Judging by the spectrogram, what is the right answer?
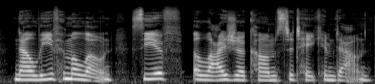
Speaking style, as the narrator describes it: he said

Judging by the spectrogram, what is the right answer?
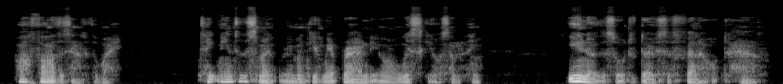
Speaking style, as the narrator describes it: he whispered

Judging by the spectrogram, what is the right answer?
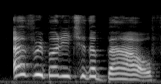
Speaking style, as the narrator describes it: Florence shouted

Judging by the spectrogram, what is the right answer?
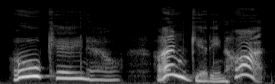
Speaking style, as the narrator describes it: Gecko exclaimed

